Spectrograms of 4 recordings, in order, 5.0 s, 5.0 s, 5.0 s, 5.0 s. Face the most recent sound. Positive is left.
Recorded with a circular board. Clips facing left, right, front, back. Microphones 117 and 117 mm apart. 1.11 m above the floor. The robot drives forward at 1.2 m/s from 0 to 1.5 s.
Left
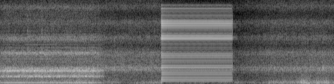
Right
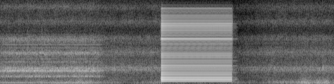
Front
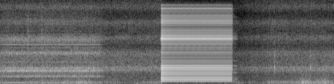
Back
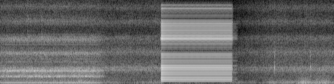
turn(degrees=-85)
